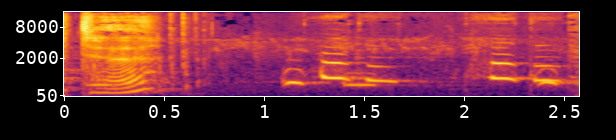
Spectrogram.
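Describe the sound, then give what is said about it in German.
Cuckoo calls in a jungle setting: two short groups of clear, hooting, whistle-like notes that step downward in pitch. They follow a brief, rising vocal sound, and the calls stand out against near silence. “sie hörte den drohenden Ruf des Kuckucks”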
